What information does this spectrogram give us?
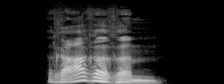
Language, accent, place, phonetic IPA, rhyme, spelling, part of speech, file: German, Germany, Berlin, [ˈʁaːʁəʁəm], -aːʁəʁəm, rarerem, adjective, De-rarerem.ogg
- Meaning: strong dative masculine/neuter singular comparative degree of rar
